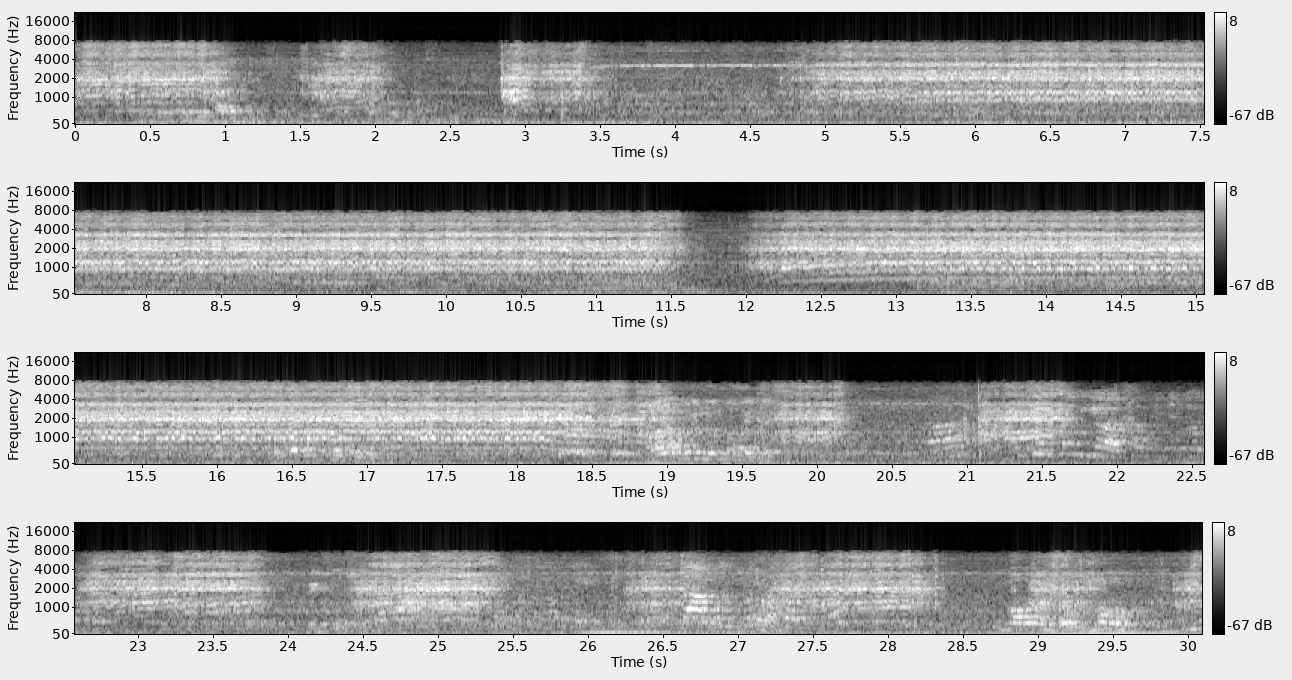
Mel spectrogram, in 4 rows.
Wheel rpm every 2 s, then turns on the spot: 30, 30, 40, 70, 70, 50, 60, 70, 70, 30, 20, 30, 30, 20, 20.
24-26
